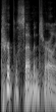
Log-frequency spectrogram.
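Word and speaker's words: 777 Charlie: a-listers he was in 7-7 Charlie was at triple seven Charlie is how they say it triple seven centaura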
